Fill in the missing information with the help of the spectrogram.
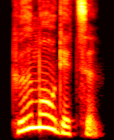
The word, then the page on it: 風待月: female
